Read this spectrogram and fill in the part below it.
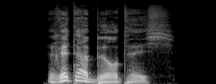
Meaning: highborn, noble
- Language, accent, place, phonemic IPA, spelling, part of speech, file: German, Germany, Berlin, /ˈʁɪtɐˌbʏʁtɪç/, ritterbürtig, adjective, De-ritterbürtig.ogg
